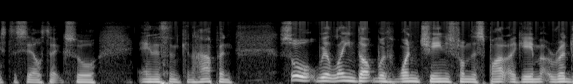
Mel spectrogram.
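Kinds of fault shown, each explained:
Resampler restarted on every block: From 1.62 s onward, each 10 ms block is converted from 48 kHz to 16 kHz alone. Its edges lack the true neighbouring samples, so each carries a small error. At 100 per second these form a buzz heard only under the speech.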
